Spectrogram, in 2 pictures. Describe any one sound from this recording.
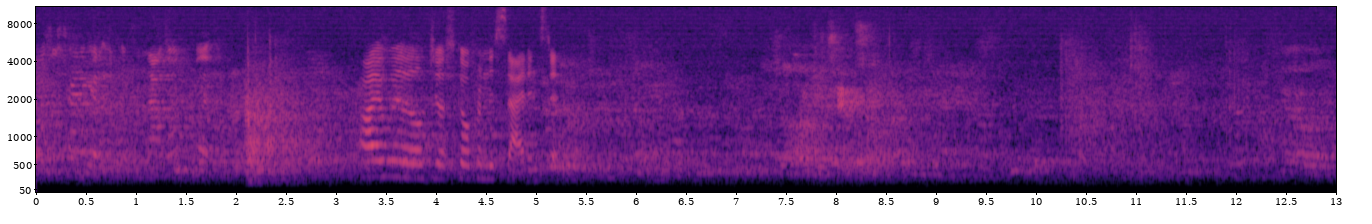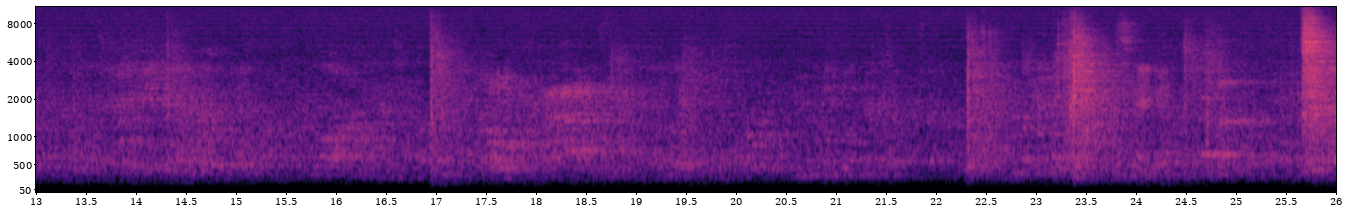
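Men and women chat quietly and indistinctly in a large echoing hall.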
